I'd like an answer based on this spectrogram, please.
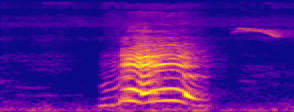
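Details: Castrated male goat, one of three kept in Mahilara village, Gournadi, Barisal, Bangladesh, gives a single half-second wavering bleat with rich stacked harmonics, rising then falling; a quiet room before and after, with faint high-pitched background sounds.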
